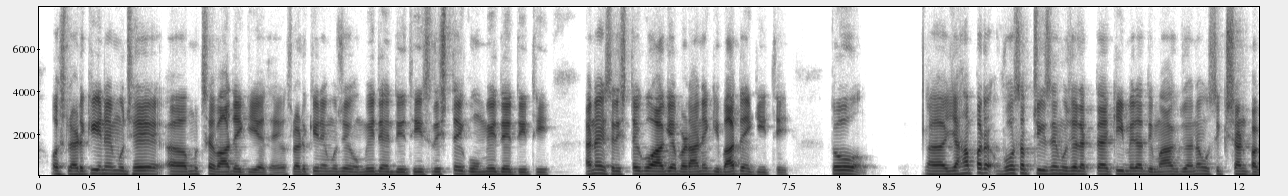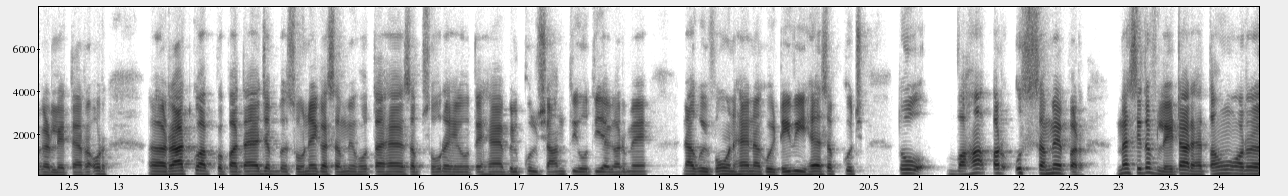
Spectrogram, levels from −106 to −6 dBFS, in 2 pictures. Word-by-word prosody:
उस 155 -1 -3
लड़की 150 +4 +3
ने 165 -1 +1
मुझे 155 0 0 0.3
अ, 135 -1 +2
मुझसे 145 -2 -3
वादे 125 +1 +4
किये 120 -3 -1
थे। 105 +1 -7
उस 110 - -11
लड़की 130 +2 -1
ने 140 - -3
मुझे 135 0 -5
उम्मीदें 130 +1 -2
दी 120 0 -1
थीं, 125 - +2
इस 125 +1 -9
रिश्ते 130 +5 -2
को 135 -2 -6
उम्मीदें 130 +1 -1
दे - - 0
दी 120 -1 0
थीं, 120 -1 -4 0.4
है - - +5
ना? 180 - +4
इस 160 -4 0
रिश्ते 140 +2 -1
को 150 -1 -1
आगे 140 +1 +6
बढ़ाने 130 +2 +2
की 130 -2 -5
बातें 135 +3 +4
की 115 -1 -5
थीं। 110 -1 -6 0.4
तो 165 0 +1 0.8
अ, - - -3
यहाँ 155 +6 +1
पर, 205 - +4 0.2
वो 180 +3 -1
सब 190 0 -2
चीज़ें 165 -1 -1
मुझे 155 -1 0
लगता 145 0 0
है 145 - +4
कि 155 +1 +1
मेरा 145 0 +1
दिमाग 130 +1 -1
जो 135 - -4
है 135 - -2
ना 155 - -4
उसी 150 -1 -7
क्षण 140 0 0
पकड़ 120 -2 +1
लेता 115 0 -1
है। 115 - 0
और 135 +3 -4 0.4
अ, 135 -1 +4
रात 155 +2 +8
को 165 - -1
आपको 155 0 +1
पता 130 +1 +2
है, 140 - +4
जब 135 -1 -3
सोने 130 +2 +1
का 130 -1 +2
समय 130 +1 -4
होता 130 0 0
है, 130 0 +2
सब 125 0 -4
सो 125 +1 -8
रहे 130 -2 -1
होते 125 0 -4
हैं, 125 0 +2
बिल्कुल 130 +2 -6
शांति 130 +2 -3
होती 130 0 -4
है 125 -1 0
घर 125 +1 -4
में 135 0 0 0.4
ना 140 - +4
कोई 135 -1 -2
फ़ोन 140 +1 -2
है 140 +1 +2
ना 135 - 0
कोई 130 -1 -2
टीवी 140 0 +4
है 140 - +6
सब 145 +2 -5
कुछ 155 - -7 0.3
तो 185 - -1 0.5
वहाँ 180 +8 +3
पर 195 - +5 0.2
उस 200 0 -1
समय 190 +3 +4
पर - - +1 0.3
मैं 200 - +5
सिर्फ़ 200 -1 0
लेटा 135 +6 +6
रहता 135 +1 0
हूँ 175 +3 -2
और 165 - +2
135 Hz, 250 wpm, -26 LUFS, 130-150 Hz, 0.8 s, रात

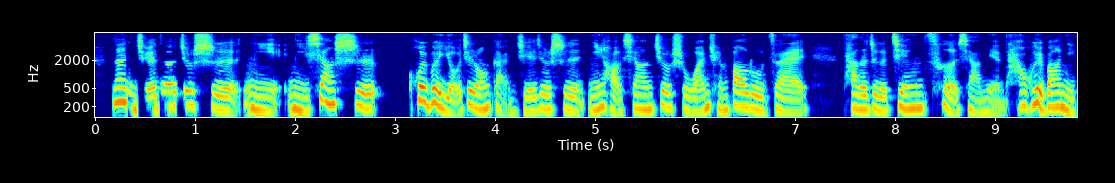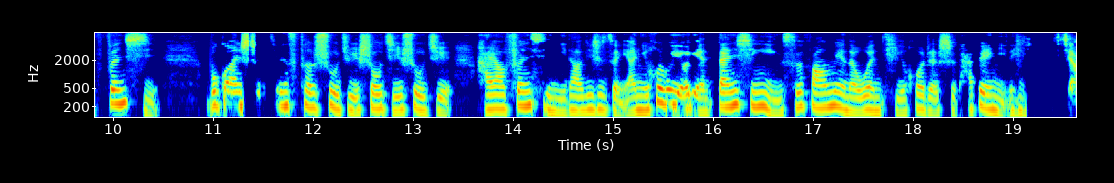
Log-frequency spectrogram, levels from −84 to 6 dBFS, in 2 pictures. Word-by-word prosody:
那 255 +1 +4
你 240 - 0
觉 170 0 -1
得 205 +2 0
就 220 +1 -2
是 175 -5 0
你 165 -5 -3
你 170 -3 +1
像 235 - +3
是 225 - 0 0.2
会 275 -2 +6
不 250 - 0
会 225 - +7
有 160 - -1
这 225 - +1
种 185 -2 +1
感 185 -7 -9
觉， 155 +3 -4
就 180 +1 -2
是 175 -3 -3
你 175 +3 -1
好 170 -7 -3
像 180 +3 -2
就 195 +2 -2
是 185 -2 -5
完 155 +3 -2
全 185 -5 -4
暴 205 +1 +3
露 180 -4 0
在 150 -1 -4 0.3
它 190 - -2
的 175 - +3
这 185 - -2
个 160 -2 0
监 185 +3 +1
测 190 0 -2
下 170 -3 -4
面， 145 +1 -8
它 210 - -5
会 225 +2 +6
帮 200 0 +2
你 155 - -3
分 235 +10 +3
析， 250 - -1 0.5
不 210 0 +1
光 210 -2 +2
是 405 - +2
监 210 -1 -1
测 210 -1 -1
数 195 +2 +1
据、 170 -2 -3
收 185 +3 +1
集 170 -3 -3
数 175 0 0
据， 155 -2 -5 0.2
还 175 - 0
要 180 0 +3
分 210 +4 +1
析 215 -5 -3
你 150 -2 -5
到 165 0 -1
底 175 +2 -1
是 175 0 -2
怎 165 - -4
样， 155 +2 -2
你 170 - +2
会 250 +9 +7
不 235 - +5
会 235 - +5
有 175 -3 +5
点 150 -5 0
担 205 0 +5
心 210 -2 +2
隐 145 -6 -4
私 200 +6 -2
方 195 -2 +2
面 205 -3 +2
的 155 -2 -1
问 165 0 +1
题， 145 -3 -9
或 175 +4 -2
者 155 -3 -4
是 160 +2 -3
它 175 - -11
对 190 +1 +1
你 160 -7 -3
的 150 - -9
影 160 0 -8 0.3
响？ - - -3
180 Hz, 270 characters per minute, -23 LUFS, 165-205 Hz, 0.5 s, 会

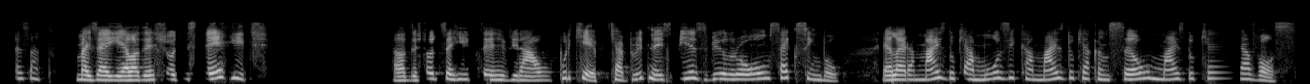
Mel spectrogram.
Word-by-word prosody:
Exato, 270 -3 -10 0.2
mas 220 -2 +3
aí 200 -2 +5
ela 200 +1 +7
deixou 220 +4 0
de 245 -2 -16
ser 275 +7 +4
hit. 275 -5 -4 1.2
Ela 185 +1 +2
deixou 195 +8 -1
de 260 - -17
ser 255 - +3
hit, 235 0 -2
ser 215 -2 +1
viral, 195 -1 0
por 290 0 -2
quê? 245 - +2
Porque 220 - -8
a - - +2
Britney 235 - -1
Spears 270 -1 -2
virou 240 +2 +1
um - - -1
sexy 300 +2 -3
simbol, 185 -8 -5 0.4
ela 215 +1 +5
era 220 0 +1
mais 230 +7 +2
do 275 - -3
que 280 +1 -6
a 235 - +2
música, 270 +3 -3
mais 225 +6 0
do 300 - -6
que 280 - -5
a 260 - -2
canção, 240 +3 0
mais 245 -1 -1
do 265 +1 -7
que 270 +2 -8 0.3
a 250 -1 -1
voz. 190 -9 -5
235 Hz, 190 wpm, -23 LUFS, 215-270 Hz, 1.2 s, ela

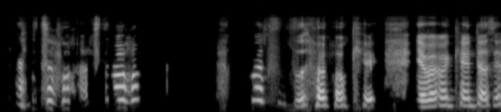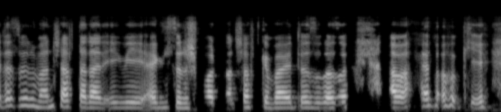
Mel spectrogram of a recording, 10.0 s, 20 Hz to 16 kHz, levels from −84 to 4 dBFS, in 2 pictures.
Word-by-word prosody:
Ach - - -1 0.2
so, 405 - +2
ach 400 +1 -5
so. 430 -1 +3 1.1
Was 410 -4 0
ist 300 -4 -27
so 440 - +1 0.3
okay. 245 - 0 0.4
Ja, 200 0 +7
wenn 220 +2 +6
man 245 -1 +2
kennt 235 -1 +1
das 220 - +4
ja, 260 +3 -3
dass 230 0 -4
wenn 240 0 -4
'ne - - -7
Mannschaft 195 +1 0
da 180 - +3
dann 170 -1 +3
irgendwie 175 0 -5
eigentlich 170 +1 -2
so 170 - 0
'ne 160 - -2
Sportmannschaft 175 +1 -2
gemeint 170 0 +2
ist 175 -1 -2
oder 165 0 +2
so, 180 +1 0 0.4
aber 175 -1 +5 0.3
okay, - - -4
190 Hz, 185 wpm, -24 LUFS, 175-245 Hz, 1.1 s, Ja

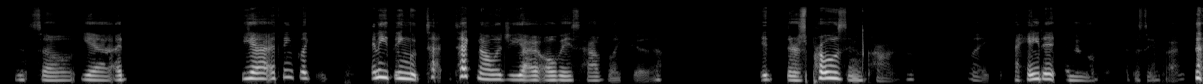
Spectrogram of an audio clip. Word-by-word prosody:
And, 215 0 -14
so, 190 -1 -9
yeah 205 -4 -4
I'd 210 +1 -3 1.2
Yeah, 270 -1 +4
I - - -1
think, 330 +3 -9
like, 280 -2 -1 0.6
anything 290 -3 +5
with 230 - +3
tech - - -10
technology, 230 - +1
I 205 -1 -1
always 200 0 -3
have, 185 0 -13
like, - - -23
a 215 - -22 1.0
it 215 0 -3
there's 195 -1 -2
pros 285 -2 +6
and 195 -1 -8
cons. 230 +3 -25 0.5
Like, 190 -6 -25 0.2
I - - -11
hate 235 +7 +2
it 245 -2 +2
and 195 -2 -10
I - - -12
love 175 +4 -21
it 275 - -46 0.2
at - - -38
the - - -25
same 190 +2 -24
time. 235 +6 -1
215 Hz, 170 wpm, -22 LUFS, 195-270 Hz, 1.2 s, pros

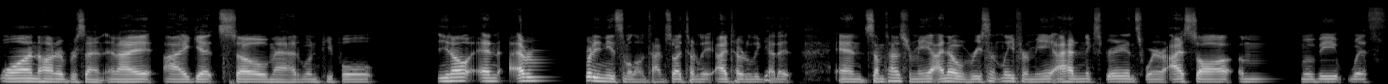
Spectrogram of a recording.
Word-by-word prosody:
100%, 130 -6 +3
and 120 - -4
I 120 +1 +5
I 120 0 0
get 120 -1 0
so 120 -2 +3
mad 115 0 -4
when 120 -1 -7
people 120 0 -3 0.6
You 150 +1 +1
know, 165 +1 +6
and 150 -1 +1
everybody 170 +1 +2
needs 135 -5 -1
some 120 - -6
alone 115 0 -7
time, 115 0 -8
so 125 - -1
I 125 - +2
totally 120 +1 -6
I 130 -1 +3
totally 120 0 -4
get - - -6
it, - - -6 0.4
and 125 -2 -1
sometimes 150 +2 0
for 125 - -8
me 125 +2 -2
I 135 - +3
know 140 -2 +4
recently 130 +4 -3
for 135 -3 -6
me, 125 +2 -3
I - - +2
had 130 0 +3
an 130 - -7
experience 130 +2 -4
where 120 0 -4
I 125 - +5
saw 120 0 +2
a 125 - -7 0.6
movie 125 +1 -3
with, 125 -1 -8
125 Hz, 185 wpm, -22 LUFS, 120-135 Hz, 0.6 s, know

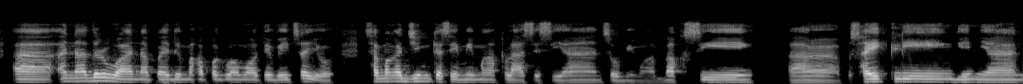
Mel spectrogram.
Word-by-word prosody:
Ah, 120 -1 +2
another 150 +3 +4
one 120 -4 +4
na 115 - -2
pwedeng 115 0 -2
makapagpa-motivate 110 -1 -3
sa'yo, 105 -9 0 0.3
sa 140 -1 +1
mga 140 0 +3
gym 140 0 +1
kasi 115 -4 +1
may 110 0 -4
mga 110 0 -6
classes 100 -2 -3
'yan, 100 +1 -6
so, 95 -1 -6
may 90 -1 -16
mga 85 0 -17
boxing, 110 +1 0 0.4
ah, 95 -1 -3
cycling 130 -1 +3
ganyan. 110 -2 -1
115 Hz, 130 wpm, -23 LUFS, 105-125 Hz, 0.4 s, another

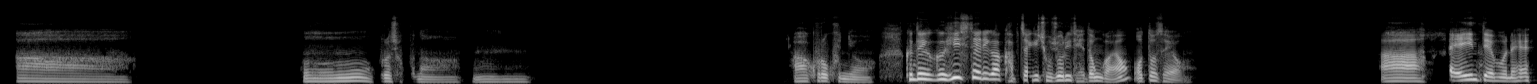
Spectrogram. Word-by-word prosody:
아. 130 -4 -10 1.7
어 145 +2 -5
그러셨구나 115 -5 -11
음. 120 +1 -15 2.6
아 145 +1 -5
그렇군요. 125 -9 -6 0.3
근데 235 +1 +6
그 230 +1 +4
히스테리가 285 -4 +6
갑자기 205 -2 -4
조절이 195 +1 +1
되던가요? 165 0 -2
어떠세요? - - -6 1.9
아 150 0 +1 0.3
애인 205 +5 +5
때문에. 170 -1 0
145 Hz, 160 characters per minute, -20 LUFS, 125-180 Hz, 2.6 s, 근데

